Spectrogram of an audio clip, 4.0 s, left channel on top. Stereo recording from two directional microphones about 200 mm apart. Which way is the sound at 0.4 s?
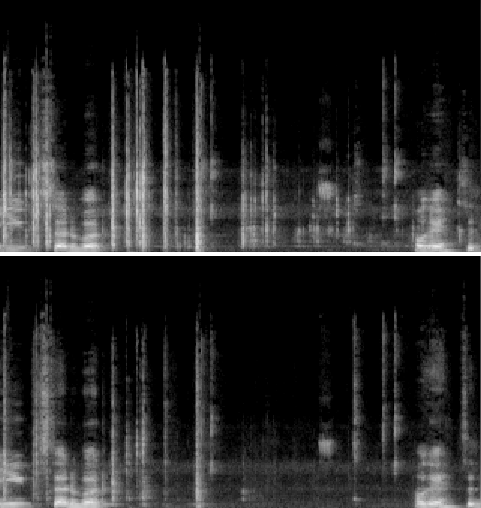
30° right (ahead or behind).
